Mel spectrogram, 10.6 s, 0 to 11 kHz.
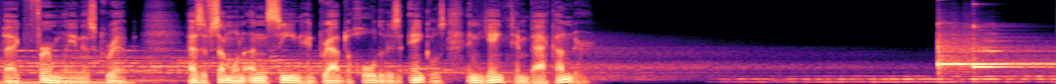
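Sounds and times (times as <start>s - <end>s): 
speech: 0.0s - 6.0s
doorbell ding-dong: 9.4s - 10.5s.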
